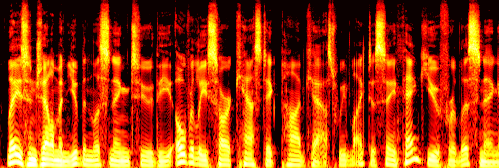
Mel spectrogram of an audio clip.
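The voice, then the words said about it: Newsreader-style announcer voice. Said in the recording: “news voice.”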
